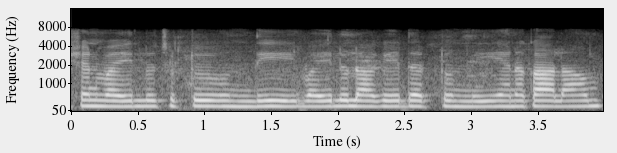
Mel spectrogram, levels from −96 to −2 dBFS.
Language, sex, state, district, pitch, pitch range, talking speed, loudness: Telugu, female, Andhra Pradesh, Sri Satya Sai, 200 Hz, 195-205 Hz, 150 wpm, -17 LUFS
